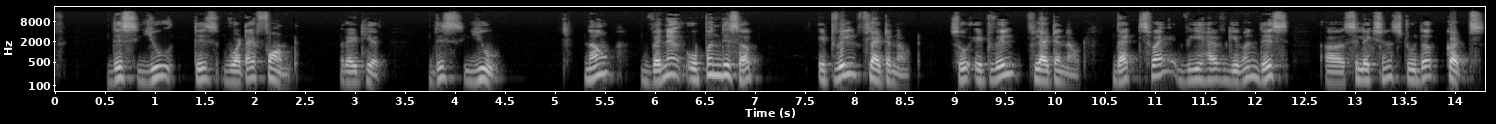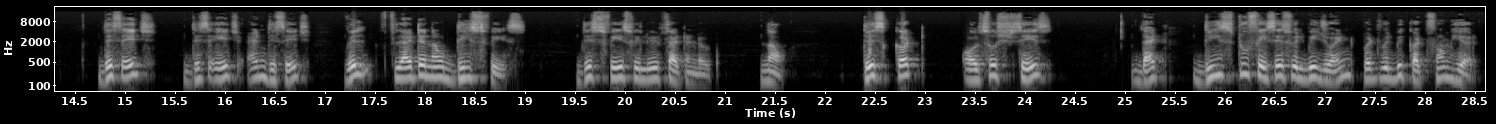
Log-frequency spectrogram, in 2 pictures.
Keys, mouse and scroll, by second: 21.7-24.8 middle drag.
